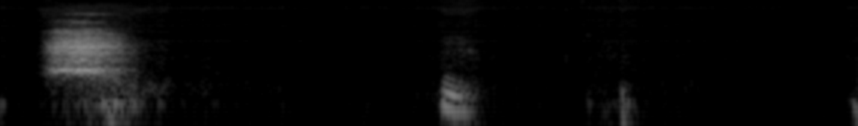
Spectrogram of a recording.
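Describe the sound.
A person breathes out in a soft, sigh-like exhale, then takes a shorter breath and makes a small breathy sound. The sounds are faint, alone and separated by quiet gaps.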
